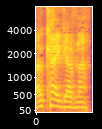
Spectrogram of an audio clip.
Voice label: Yes, male, voice commands; svencoop

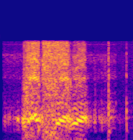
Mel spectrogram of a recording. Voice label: gr radio

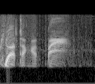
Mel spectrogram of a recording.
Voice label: chitchat, bot, voice commands; svencoop

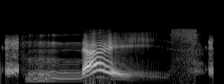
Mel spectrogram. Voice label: NICE, MALE

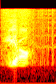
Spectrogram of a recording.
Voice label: chitchat, bot, voice commands; svencoop

